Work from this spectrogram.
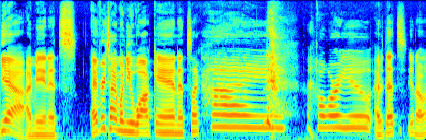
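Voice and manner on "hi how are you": very high, very slow, drawn-out long hi. Asked to imitate another speaker greeting on arrival: imitating a friend's greeting. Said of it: "it's not a great impression".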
